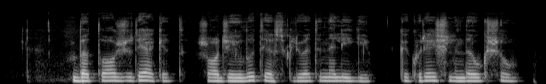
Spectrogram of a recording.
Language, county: Lithuanian, Vilnius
